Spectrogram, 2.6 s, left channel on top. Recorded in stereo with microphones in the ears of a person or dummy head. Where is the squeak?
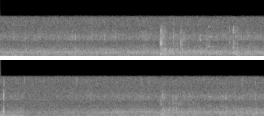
60° left (ahead or behind), 8 m.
